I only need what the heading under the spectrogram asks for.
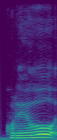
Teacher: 下唇を上の歯で弾いてください息をたっぷり出して · Term: F の音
